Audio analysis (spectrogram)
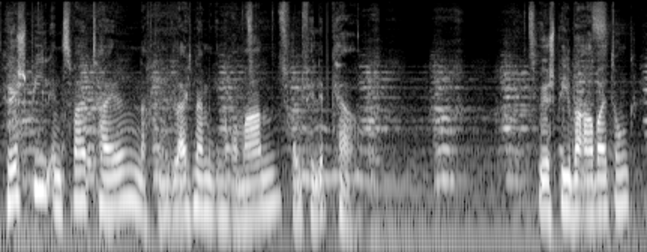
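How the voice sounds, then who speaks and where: An announcer reading the scripted title and credits of a radio play in measured, separate phrases. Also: medium pitch. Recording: music behind the announcement.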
